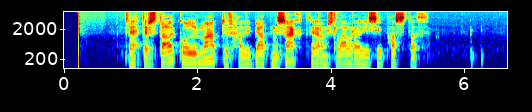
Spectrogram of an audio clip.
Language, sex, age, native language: Icelandic, male, 40-49, Icelandic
